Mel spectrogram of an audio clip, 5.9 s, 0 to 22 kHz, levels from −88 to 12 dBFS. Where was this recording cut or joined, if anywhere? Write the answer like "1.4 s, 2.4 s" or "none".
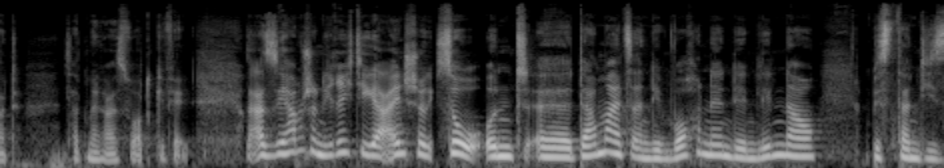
1.5 s, 2.7 s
